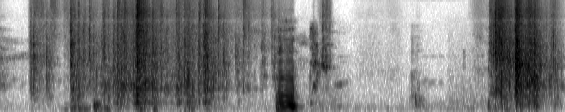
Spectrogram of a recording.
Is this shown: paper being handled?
yes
